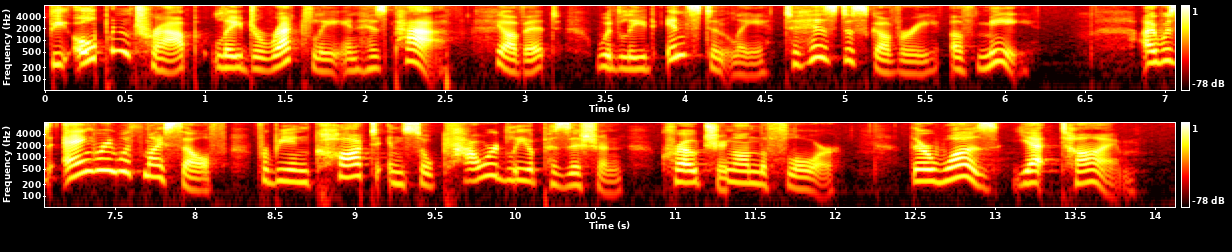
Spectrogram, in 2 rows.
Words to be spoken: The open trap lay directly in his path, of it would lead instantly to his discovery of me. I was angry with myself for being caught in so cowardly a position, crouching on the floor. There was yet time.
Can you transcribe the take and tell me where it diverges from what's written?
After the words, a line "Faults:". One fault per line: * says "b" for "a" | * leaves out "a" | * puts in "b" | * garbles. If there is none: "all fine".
The open trap lay directly in his path, of it would lead instantly to his discovery of me. I was angry with myself for being caught in so cowardly a position, crouching on the floor. There was yet time.
Faults:
all fine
